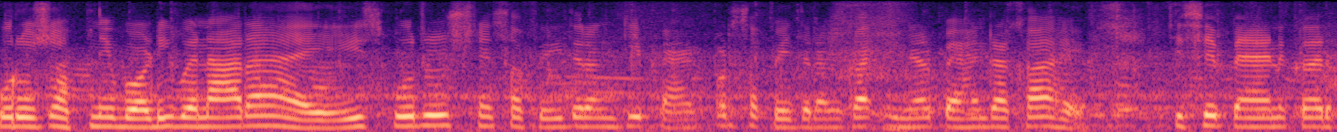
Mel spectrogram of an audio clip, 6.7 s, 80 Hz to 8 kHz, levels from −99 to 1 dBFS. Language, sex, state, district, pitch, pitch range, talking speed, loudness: Hindi, female, Chhattisgarh, Korba, 205 Hz, 195-210 Hz, 215 wpm, -17 LUFS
